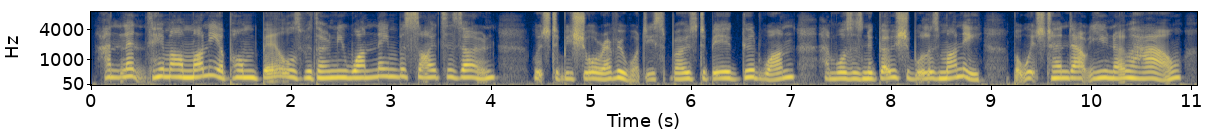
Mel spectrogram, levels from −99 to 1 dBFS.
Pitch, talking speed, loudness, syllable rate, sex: 225 Hz, 205 wpm, -16 LUFS, 5.8 syllables/s, female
